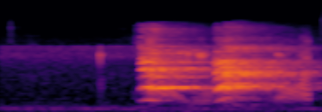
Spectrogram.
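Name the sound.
dog barking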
